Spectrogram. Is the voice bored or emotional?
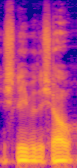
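bored. It is said in a flat, bored voice.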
